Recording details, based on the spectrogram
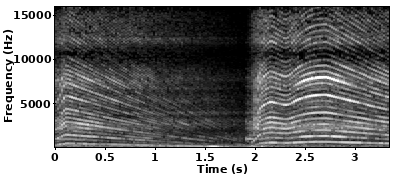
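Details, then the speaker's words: RC car with HobbyWing 1060 ESC after replacing its on/off switch: motor whine winds down to a stop then spins back up smoothly with steady rising tone; motor and controller working normally. "so yep it's all working guys that's good news for me now"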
